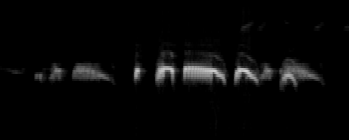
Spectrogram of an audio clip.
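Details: Spotted dove singing as a decoy to stir up other doves: soft introductory notes lead into loud arched coos and a long pulsing coo, then falling notes, all delivered in one continuous low, throaty phrase.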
